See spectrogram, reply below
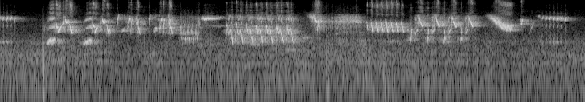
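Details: Old recording of a European goldfinch in the Algerian Beni Messous 'les avocats' (zaboka) song style: a lively stream of chattering, liquid notes mixed with fast rattling trills and clear whistled slurs, nearly continuous with brief gaps.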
